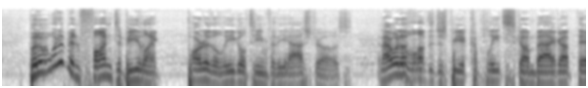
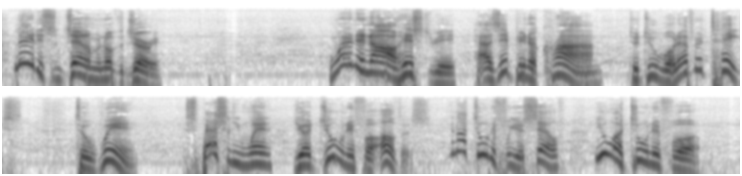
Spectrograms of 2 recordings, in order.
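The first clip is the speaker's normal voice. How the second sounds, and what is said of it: Put-on Southern gentleman accent. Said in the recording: “Maybe I'd adopt a southern gentleman accent.”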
